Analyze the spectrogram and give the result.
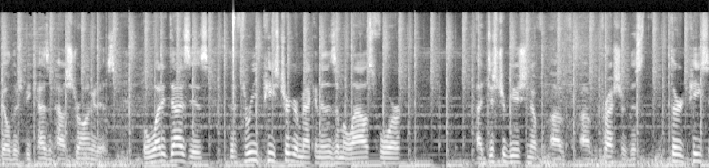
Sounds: speech, music

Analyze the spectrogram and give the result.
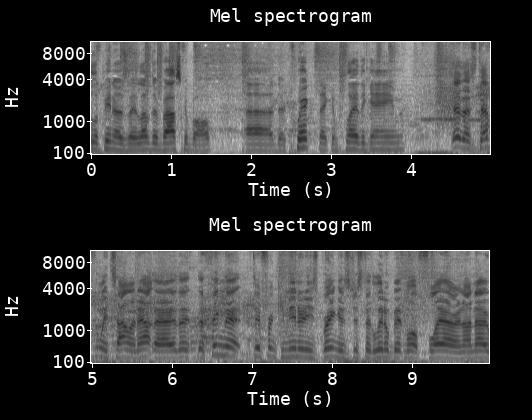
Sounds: speech, music

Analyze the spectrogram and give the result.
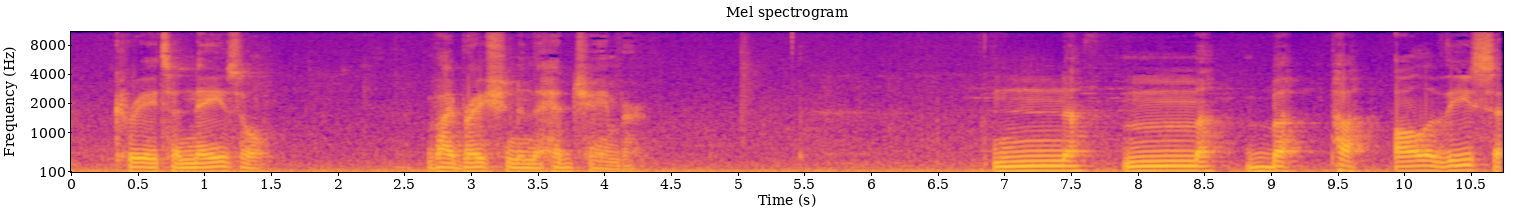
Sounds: speech, mantra

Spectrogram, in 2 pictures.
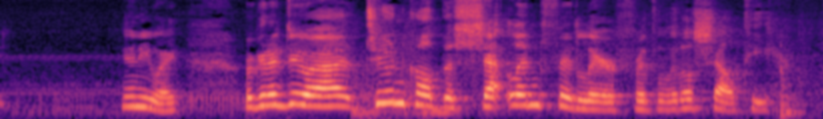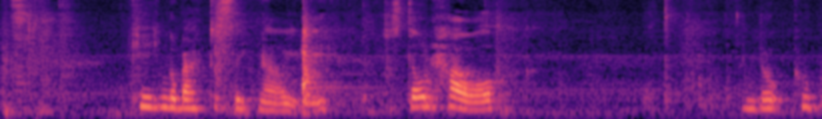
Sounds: speech

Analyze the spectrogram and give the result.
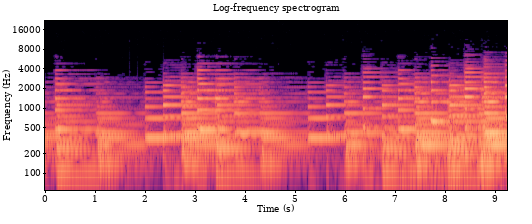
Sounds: music

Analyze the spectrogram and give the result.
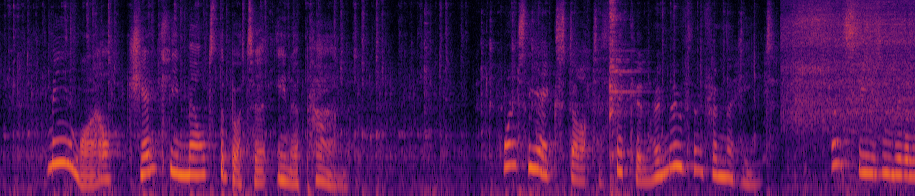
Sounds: stir, sizzle

